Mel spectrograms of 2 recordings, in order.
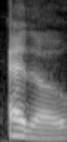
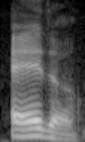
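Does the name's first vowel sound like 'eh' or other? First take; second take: other; eh. First: The first vowel is not an 'eh' sound. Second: The first vowel is an 'eh' sound. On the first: This is how other countries say the name. "we don't say Edo" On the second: This is how the name is said in Bosnia. "we say Edo. Edo. Like eh and do"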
